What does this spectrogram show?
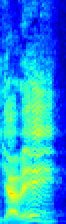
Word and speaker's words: Yahvé: Y es creídos que se que se pronuncian Yahvé y al producir en español es Yahvé.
